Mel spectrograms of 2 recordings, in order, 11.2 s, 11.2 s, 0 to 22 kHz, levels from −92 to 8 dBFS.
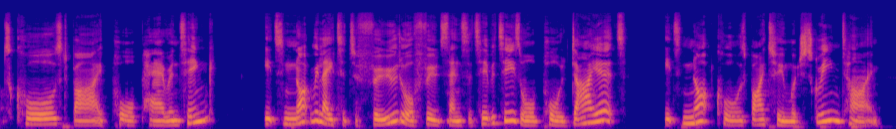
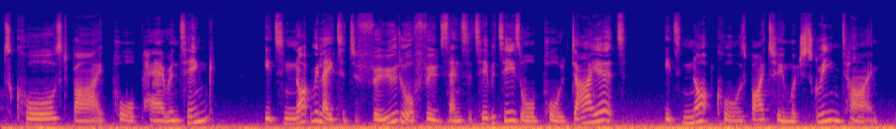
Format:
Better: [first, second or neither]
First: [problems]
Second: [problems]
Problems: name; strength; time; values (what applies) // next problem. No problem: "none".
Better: first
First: none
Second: low rumble; faint; throughout; 20 dB below the speech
